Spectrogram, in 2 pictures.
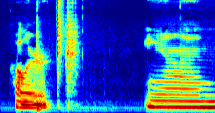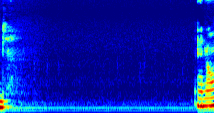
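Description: Small metal pieces click together.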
